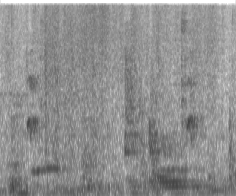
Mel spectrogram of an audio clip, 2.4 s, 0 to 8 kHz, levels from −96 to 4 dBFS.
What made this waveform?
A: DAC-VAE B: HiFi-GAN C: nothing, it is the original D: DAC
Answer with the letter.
C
